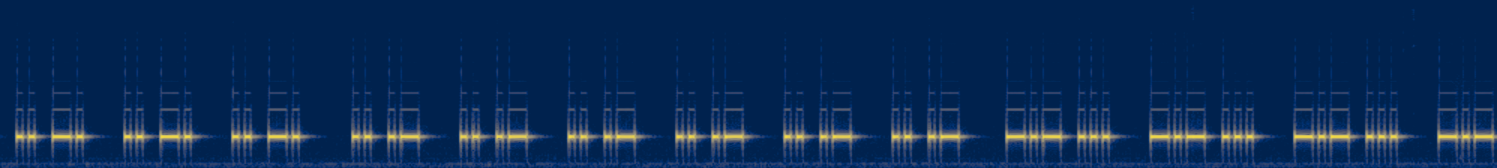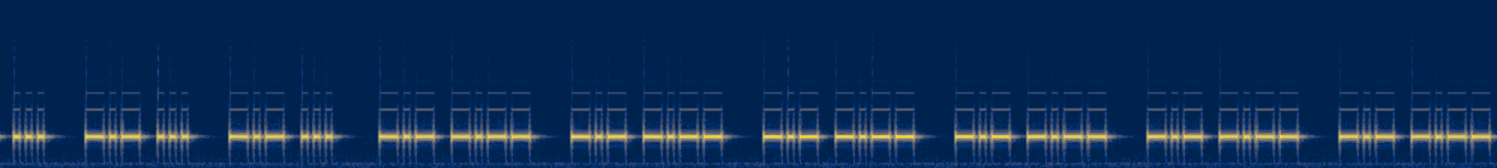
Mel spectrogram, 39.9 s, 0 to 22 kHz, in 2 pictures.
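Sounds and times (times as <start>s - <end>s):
morse code beeps: 6.2s - 29.6s, 35.3s - 39.9s.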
